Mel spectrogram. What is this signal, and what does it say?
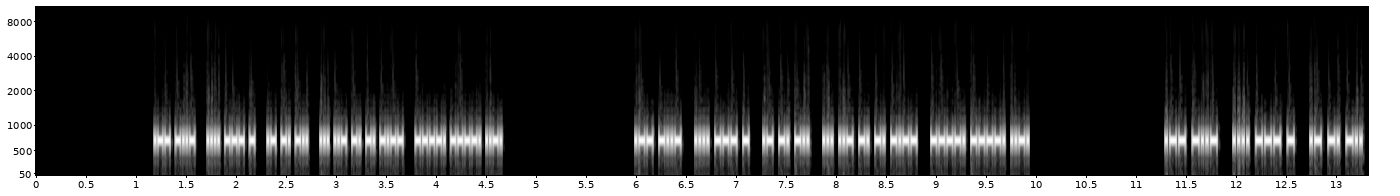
Morse code, heard as a keyed tone, about 58 wpm, 700 Hz. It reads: WX HOT AND SUNNY 99F WX HOT AND SUNNY 99F WX HOT AND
